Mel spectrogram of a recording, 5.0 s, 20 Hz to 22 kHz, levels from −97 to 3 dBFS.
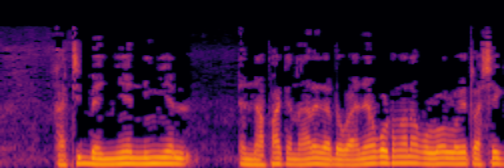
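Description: Speech, and it sounds like likely AAC compression all the way through: nothing above 11.5 kHz, dull smeared sibilants, audible warble, which fits a bitrate around 32 kbps.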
